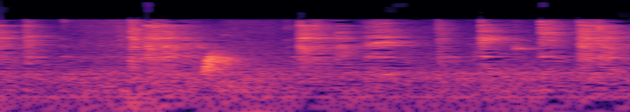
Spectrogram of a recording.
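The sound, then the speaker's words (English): A spoon clinks against a bowl as a half teaspoon of Vietnamese chili sauce (sriracha) is stirred into a dipping sauce. Many quick, bright clinks and scrapes come in an uneven rhythm, with no talking. “You squeeze maybe half a teaspoon into your sauce, right? And mix it again.”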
